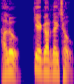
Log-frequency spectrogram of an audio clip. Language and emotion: Nepali, neutral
